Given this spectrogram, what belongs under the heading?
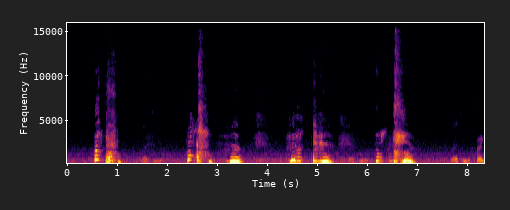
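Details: Hay fever sneezes during a very high pollen count: about four bursts in eight seconds, each with a quick indrawn breath and voiced release; sneezing.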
